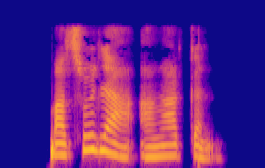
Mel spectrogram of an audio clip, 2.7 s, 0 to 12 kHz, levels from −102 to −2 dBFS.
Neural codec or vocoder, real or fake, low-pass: none; real; 7.2 kHz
